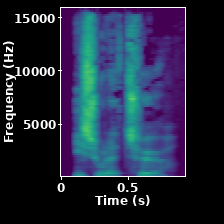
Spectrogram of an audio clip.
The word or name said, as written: isolatør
